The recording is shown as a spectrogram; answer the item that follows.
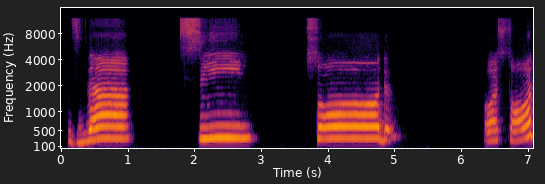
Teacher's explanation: जबान की नोक नीचे वाले सामने के दो दांतों के मसूड़ों से लगती है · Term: सीटी वाले हरूफ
